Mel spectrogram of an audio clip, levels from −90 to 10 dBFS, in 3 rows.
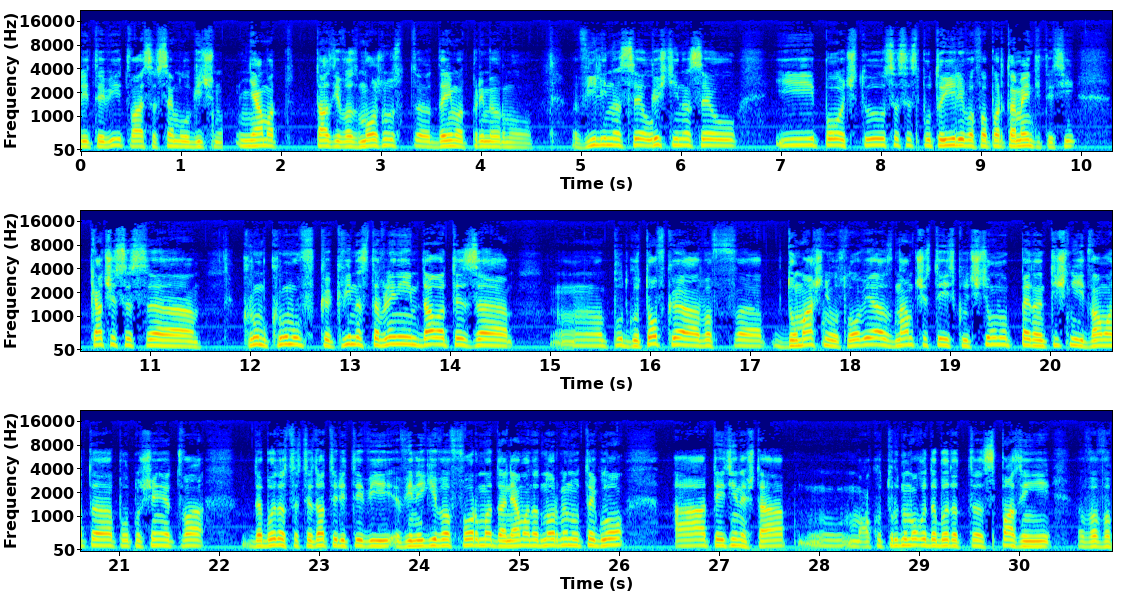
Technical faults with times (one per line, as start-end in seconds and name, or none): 1.41 compressed frames skipped
5.71 compressed frames skipped
10.42 compressed frames skipped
